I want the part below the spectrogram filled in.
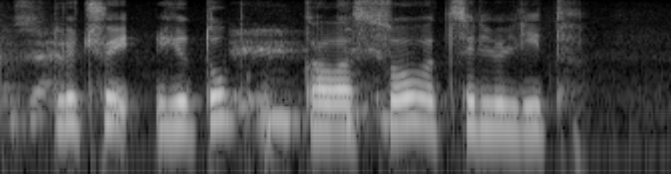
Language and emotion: Russian, neutral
